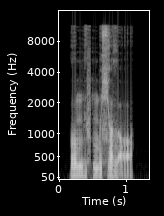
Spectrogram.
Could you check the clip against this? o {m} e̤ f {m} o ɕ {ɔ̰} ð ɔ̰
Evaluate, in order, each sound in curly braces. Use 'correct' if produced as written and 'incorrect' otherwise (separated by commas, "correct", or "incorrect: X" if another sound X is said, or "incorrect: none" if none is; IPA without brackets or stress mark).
correct, correct, incorrect: ɔ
